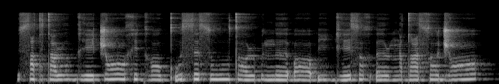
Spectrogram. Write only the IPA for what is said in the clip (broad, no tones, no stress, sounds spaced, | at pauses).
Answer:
s ʏ dˤ ə t ɔ ɹ u ɡʱ e t͡ʃ ɔː x e ɡʱ ɔː kʷʼ ə s ə s uː t ɔː ɹ ɓ ʏ ŋ əː ʔ ɔː ʔ iː ɡʱ e s ɔ x ʔ əː ɹ ŋ ə dˤ u s ɔ d͡ʒ ɔː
